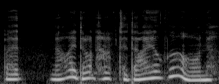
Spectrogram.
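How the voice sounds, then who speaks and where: A woman's voice: high voice, lively intonation, normal speed, dark tone, slightly rough. A woman playing an obsessive, lovesick, dying young witch in an intimate ASMR roleplay, with a clingy, pleading manner. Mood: tender, pleading.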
